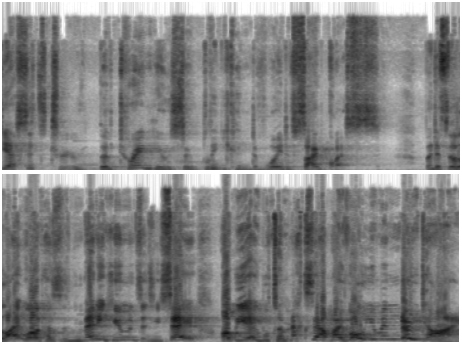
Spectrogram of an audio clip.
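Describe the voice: Putting on a character voice, a woman speaks high, bright and sharp at a moderate pace, with lively intonation, vocal fry and audible room echo.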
